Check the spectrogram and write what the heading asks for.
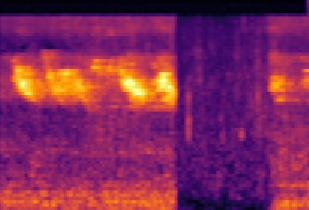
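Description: Faint, repeated high chirping of a bird in the background, several short calls in a row. It stops abruptly a little over a second in.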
